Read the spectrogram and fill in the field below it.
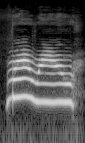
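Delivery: high, loud meowing like a cat; a grown man earnestly meowing at a cat; cat meows. Acted. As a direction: meow at the cat as if you speak its language. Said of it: "It'll help you talk cat".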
